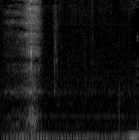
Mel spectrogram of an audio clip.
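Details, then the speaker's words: A single short, sharp sneeze from a cat, quiet against low room hum during a podcast. "You can hear another cat is sneezing."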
